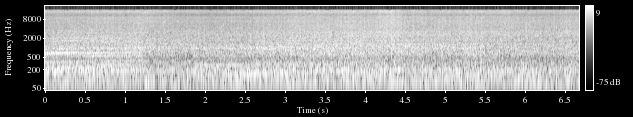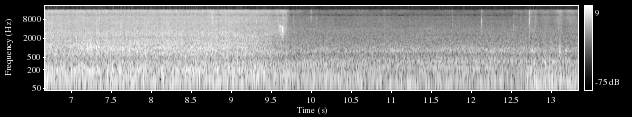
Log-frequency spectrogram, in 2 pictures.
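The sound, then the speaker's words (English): A car engine in third gear drones steadily and loudly from inside the vehicle, holding a low, even pitch under broad road and wind rumble for the whole stretch, with no voices. “Third gear.”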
